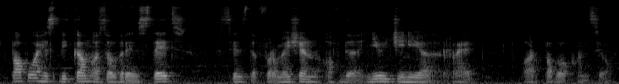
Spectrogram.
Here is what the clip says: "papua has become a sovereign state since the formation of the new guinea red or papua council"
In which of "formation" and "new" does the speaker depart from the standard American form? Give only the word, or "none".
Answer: none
